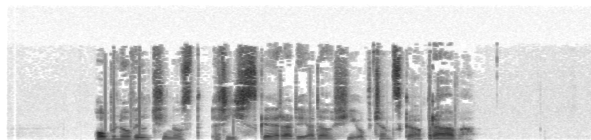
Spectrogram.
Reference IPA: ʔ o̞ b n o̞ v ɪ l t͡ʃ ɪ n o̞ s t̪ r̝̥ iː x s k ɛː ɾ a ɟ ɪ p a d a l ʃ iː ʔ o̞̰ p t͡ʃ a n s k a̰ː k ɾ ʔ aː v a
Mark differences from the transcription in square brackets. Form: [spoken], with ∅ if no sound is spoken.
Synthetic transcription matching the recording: ʔ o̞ b n o̞ v ɪ l t͡ʃ ɪ n o̞ s t̪ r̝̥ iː [ʃ] s k ɛː ɾ a [d] ɪ [ʔ] a d a l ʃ iː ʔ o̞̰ p t͡ʃ a n s k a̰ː [p] ɾ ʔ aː v a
